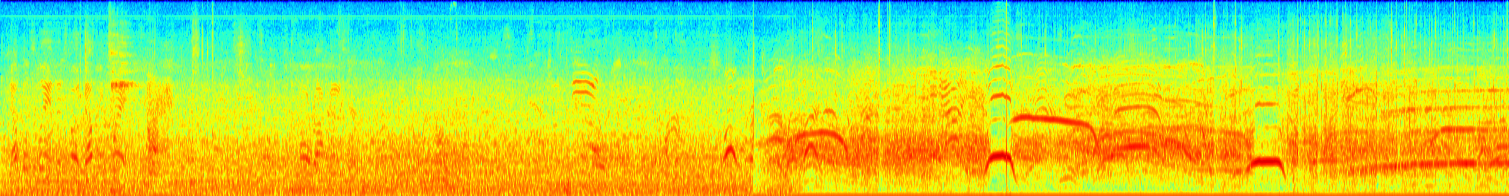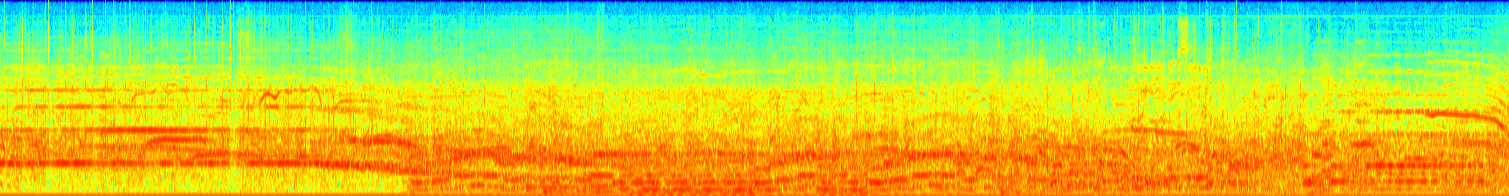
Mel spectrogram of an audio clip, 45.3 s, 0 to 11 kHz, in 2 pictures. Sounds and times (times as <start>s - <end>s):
Music: 20.4s - 45.2s
Speech: 38.2s - 41.3s.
